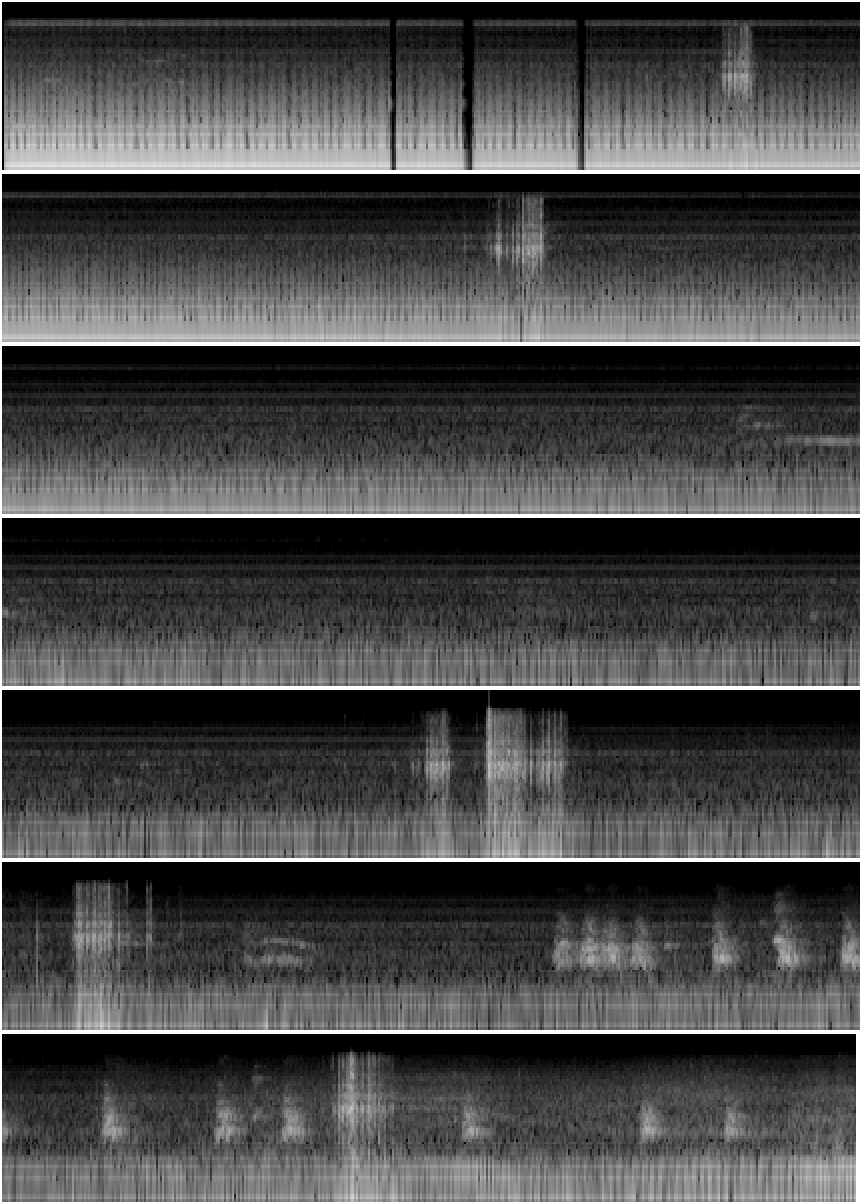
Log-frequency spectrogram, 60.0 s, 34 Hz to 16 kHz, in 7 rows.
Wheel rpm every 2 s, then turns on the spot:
0, 0, 0, 0, 0, 0, 10, 0, 0, 0, 0, 0, 0, 0, 0, 0, 0, 0, 0, 20, 0, 0, 0, 0, 0, 0, 0, 10, 0, 0.
38-40 54-56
